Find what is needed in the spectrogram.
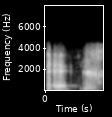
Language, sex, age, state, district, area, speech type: Bodo, male, 45-60, Assam, Kokrajhar, rural, conversation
